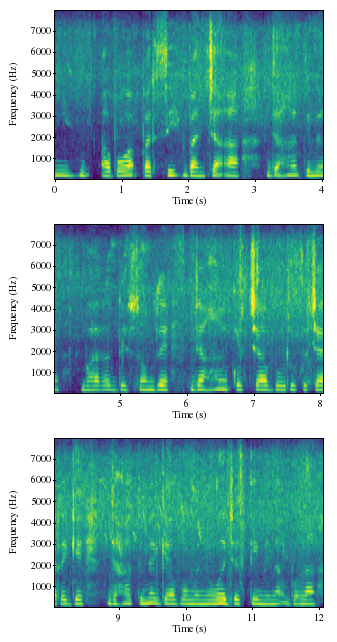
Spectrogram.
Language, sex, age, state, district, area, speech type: Santali, female, 18-30, Jharkhand, Seraikela Kharsawan, rural, spontaneous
